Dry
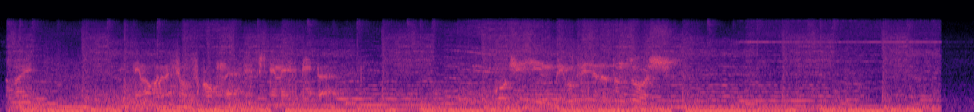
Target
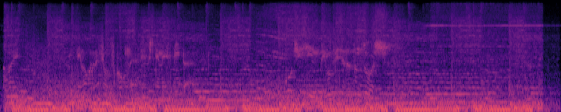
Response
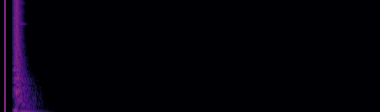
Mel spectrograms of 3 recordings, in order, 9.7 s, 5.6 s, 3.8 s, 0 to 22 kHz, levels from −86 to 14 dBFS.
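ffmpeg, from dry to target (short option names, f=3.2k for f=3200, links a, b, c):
-filter_complex "[0:a]acrossover=split=290|3000[a][b][c];[b]acompressor=threshold=-39dB:ratio=6[d];[a][d][c]amix=inputs=3:normalize=0,asplit=2[e][f];[f]aecho=0:1:311:0.15[g];[e][g]amix=inputs=2:normalize=0,asetrate=76440,aresample=44100,volume=-2.5dB"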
